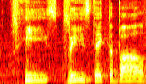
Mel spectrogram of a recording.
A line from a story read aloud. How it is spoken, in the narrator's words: begged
